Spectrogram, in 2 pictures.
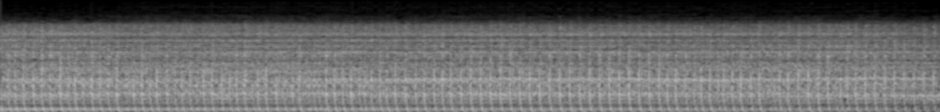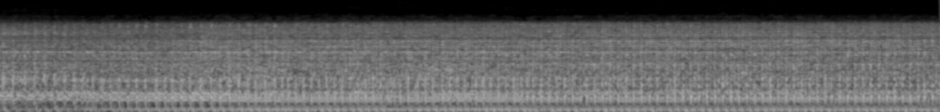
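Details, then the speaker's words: Chainsaw carving at high idle/high throttle: an even buzzing drone with no surging or hunting while cutting. The consistent chain speed is quieter than changing speed; running smoothly. "it maintains a very consistent spin I know exactly what I can count on I know how much it's going to dig I know how loud it's going to be it's actually much much quieter than when I try to change the speed as I go"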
